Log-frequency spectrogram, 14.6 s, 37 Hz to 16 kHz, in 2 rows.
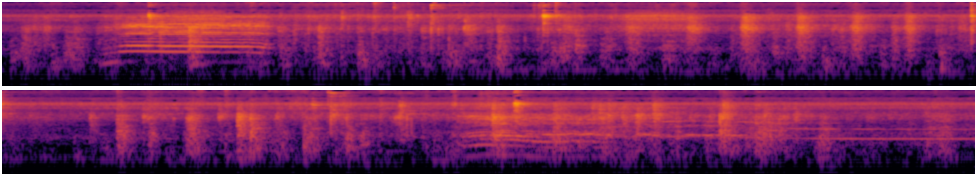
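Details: A large 4-year-old male Garut sheep, a former meat-class contest champion, gives wavering, nasal bleats, one early and another near the end.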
